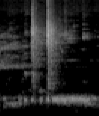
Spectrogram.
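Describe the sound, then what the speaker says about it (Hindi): A purebred pigeon gives a soft, low coo, close and quiet, broken by two brief rustling bursts partway through. "ये ख़ानदानी कबूतर है ये दोस्तों"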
